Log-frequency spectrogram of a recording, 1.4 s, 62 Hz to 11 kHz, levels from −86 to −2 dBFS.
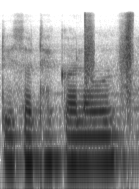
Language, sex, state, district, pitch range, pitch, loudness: Hindi, male, Jharkhand, Deoghar, 130-135 Hz, 130 Hz, -16 LUFS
